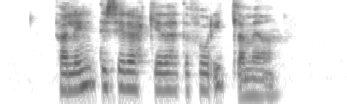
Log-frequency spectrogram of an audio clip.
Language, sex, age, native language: Icelandic, female, 30-39, Icelandic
